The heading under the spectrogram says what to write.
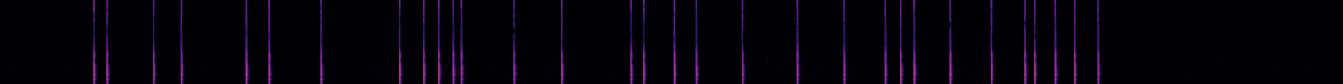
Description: Irregular knocks on a wall. There is no code.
